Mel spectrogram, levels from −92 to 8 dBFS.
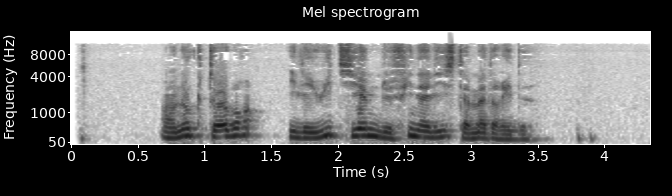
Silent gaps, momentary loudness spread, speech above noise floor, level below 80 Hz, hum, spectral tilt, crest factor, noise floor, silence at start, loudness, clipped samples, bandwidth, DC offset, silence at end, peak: none; 10 LU; 42 dB; -48 dBFS; none; -4.5 dB/octave; 12 dB; -53 dBFS; 0.05 s; -11 LUFS; under 0.1%; 11.5 kHz; under 0.1%; 0.85 s; 0 dBFS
